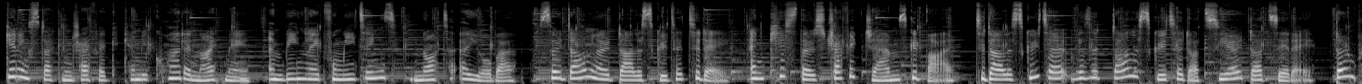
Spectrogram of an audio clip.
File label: Conversational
